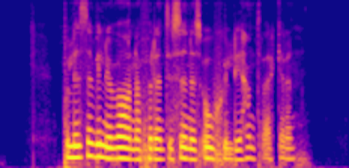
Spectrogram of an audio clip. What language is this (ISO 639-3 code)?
swe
